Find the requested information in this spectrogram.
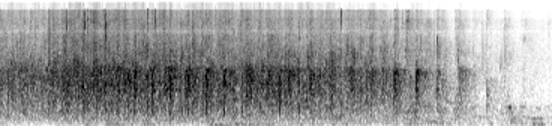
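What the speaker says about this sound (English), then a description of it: "How about a round of applause" A large crowd applauds a choir loudly and steadily, the clapping slowly thinning and fading out at the end.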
